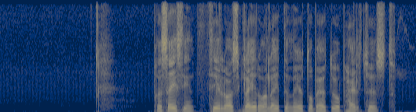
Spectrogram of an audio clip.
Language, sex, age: Swedish, male, 40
